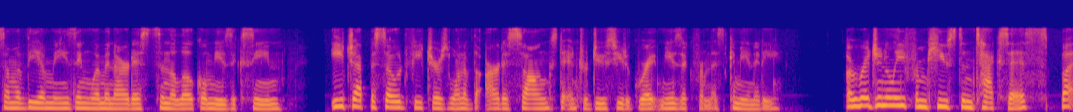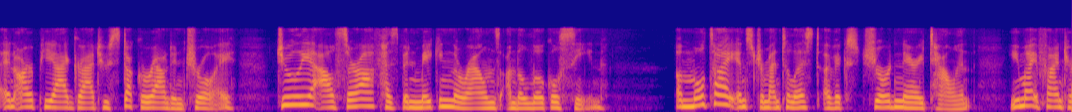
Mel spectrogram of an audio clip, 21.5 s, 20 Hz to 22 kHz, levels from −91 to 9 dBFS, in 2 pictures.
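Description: No technical faults are audible.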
